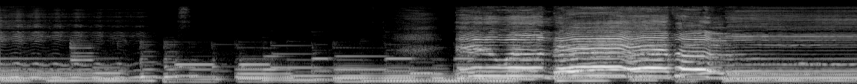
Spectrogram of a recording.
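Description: Gospel singing over sustained organ-like keyboard chords. The first half is mostly held keyboard chords under quieter singing, then a voice comes in strongly with a wavering, ornamented line about halfway through before the chords carry on alone near the end.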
